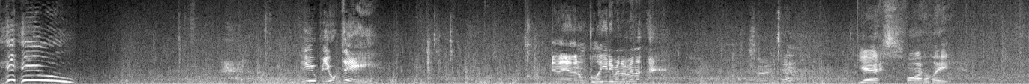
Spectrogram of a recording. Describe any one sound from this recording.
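A young man calls out excitedly in short bursts, close by.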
